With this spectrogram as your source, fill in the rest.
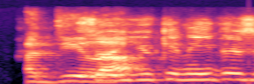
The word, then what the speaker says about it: Adilah: to be addressed well my name is actually pronounced adila a dealer you can either say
